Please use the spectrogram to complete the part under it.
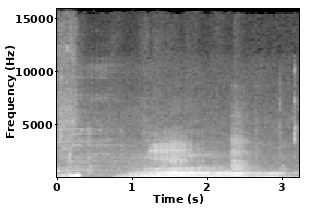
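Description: A Minecraft sheep bleats on a game server in version 1.4.2, a nasal, wavering baa lasting a couple of seconds, fairly close, under quiet background noise.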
